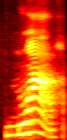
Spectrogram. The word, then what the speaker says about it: noir: é noir no ar a gente tem mais uma matemática das letras aqui ó aí vai sempre tem uma forma de o ar não só tem duas letras wha a guarda lá lá e o r arranhado aqui é o final e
